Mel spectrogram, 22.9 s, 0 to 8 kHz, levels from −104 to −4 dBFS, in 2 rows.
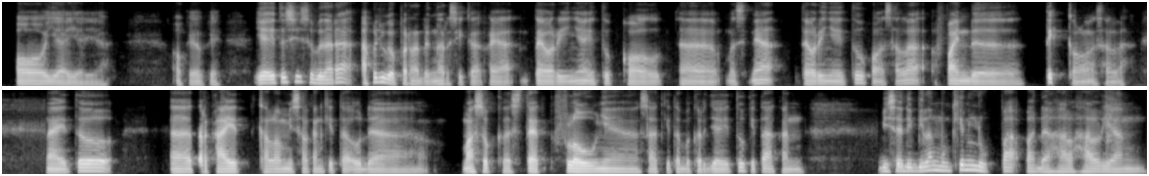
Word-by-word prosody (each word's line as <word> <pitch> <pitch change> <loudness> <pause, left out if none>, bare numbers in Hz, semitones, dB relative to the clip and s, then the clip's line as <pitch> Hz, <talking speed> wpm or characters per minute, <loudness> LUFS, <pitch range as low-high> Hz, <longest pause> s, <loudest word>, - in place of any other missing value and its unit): Oh 100 0 +2
ya 90 -2 -2
ya 85 -1 -6
ya. 80 0 -12 0.7
Oke 95 0 -6
oke. 90 +1 -9 0.4
Iya 125 +1 +5
itu 145 +5 +2
sih 175 +2 -2
sebenarnya, 140 +1 +1
aku - - 0
juga 125 -6 +4
pernah 110 -3 0
dengar 100 +2 -4
sih 85 - -7
Kak, 90 0 -8
kayak, 85 0 -2 0.3
teorinya 90 +1 0
itu 100 +2 -7
called, 90 -1 -3 0.2
eee, 90 -3 -2
maksudnya 115 +6 -3 0.2
teorinya 95 -1 0
itu 125 +7 -3
kalau 90 -7 -5
enggak 95 - -10
salah 110 +4 -2 0.2
find 105 -2 +1
the 95 -1 -3 0.3
tick, - - +1
kalau 85 -1 -5
enggak 80 +3 -9
salah. 85 0 -8 0.7
Nah 95 - +6
itu, 125 +4 +5 0.6
eee, 100 0 +4
terkait 105 0 +5 0.2
kalau 100 0 +1
misalkan 100 0 -1
kita 100 0 -2
udah 95 -1 0 0.8
masuk - - +4
ke - - -4
state - - +4
flow-nya 105 -2 +5
saat 100 0 -3
kita 105 - -3
bekerja 100 0 -1
itu, 95 +8 0
kita 105 -5 -1
akan, 95 0 -5 0.7
bisa 120 +1 +1
dibilang 135 +5 +2
mungkin 160 +4 +2
lupa 125 0 0
pada 105 -1 -1
hal-hal 105 0 -1
yang 100 +1 -3
100 Hz, 150 wpm, -24 LUFS, 95-110 Hz, 0.8 s, Nah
